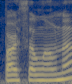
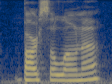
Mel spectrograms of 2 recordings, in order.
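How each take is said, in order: First: The 'c' is pronounced as a 'th' sound. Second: The 'c' is pronounced as an 's' sound. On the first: The speaker calls it right. "T H" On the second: The speaker calls it wrong. "Laya would yell at me when I would say Barcelona"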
